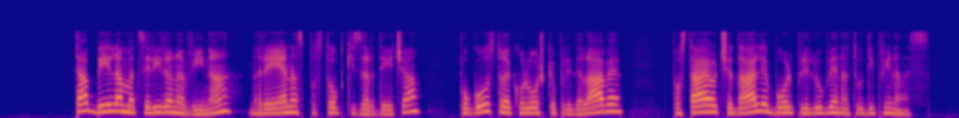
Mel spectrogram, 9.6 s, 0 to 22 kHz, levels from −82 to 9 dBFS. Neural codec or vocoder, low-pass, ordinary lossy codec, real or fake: codec, 16 kHz, 0.9 kbps, LongCat-Audio-Codec; 7.2 kHz; none; fake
